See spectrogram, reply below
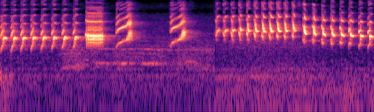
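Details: Rapid rattling roll from an Asian pied starling, a master track with rough fill for cage-bird training; fast repeated buzzy notes are interrupted by a harsh burst and two whistled slurs, then resume.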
